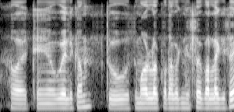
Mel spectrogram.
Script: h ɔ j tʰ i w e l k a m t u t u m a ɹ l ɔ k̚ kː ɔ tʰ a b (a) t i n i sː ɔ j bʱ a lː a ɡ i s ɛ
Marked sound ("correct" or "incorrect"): correct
